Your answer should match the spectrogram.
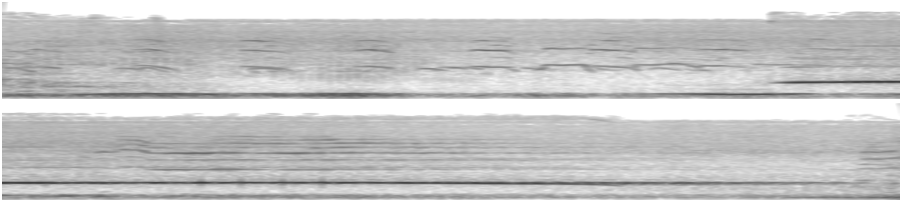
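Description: Whale calls echo underwater: low moaning groans give way to a long, steady high-pitched tone with faint harmonics, sustained over a deep rumbling ocean background.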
